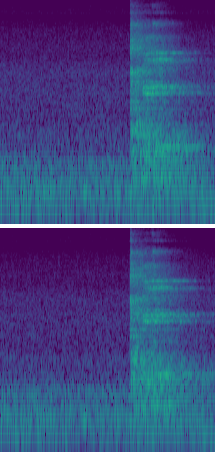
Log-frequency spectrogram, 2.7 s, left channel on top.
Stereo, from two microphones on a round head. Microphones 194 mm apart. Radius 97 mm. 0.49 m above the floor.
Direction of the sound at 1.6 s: 25° right (ahead or behind).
